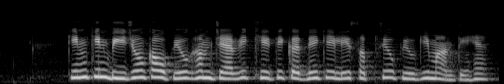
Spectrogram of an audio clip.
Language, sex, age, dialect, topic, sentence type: Hindi, female, 18-24, Garhwali, agriculture, question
